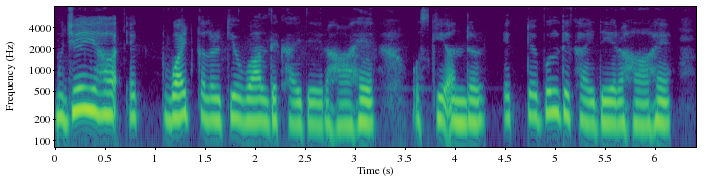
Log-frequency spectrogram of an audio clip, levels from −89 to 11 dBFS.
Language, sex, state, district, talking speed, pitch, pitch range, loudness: Hindi, female, Arunachal Pradesh, Longding, 175 wpm, 190 Hz, 180-215 Hz, -16 LUFS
